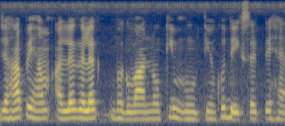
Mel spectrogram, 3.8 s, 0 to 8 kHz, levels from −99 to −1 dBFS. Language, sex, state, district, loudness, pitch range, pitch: Hindi, female, Uttarakhand, Uttarkashi, -21 LUFS, 175-200 Hz, 185 Hz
